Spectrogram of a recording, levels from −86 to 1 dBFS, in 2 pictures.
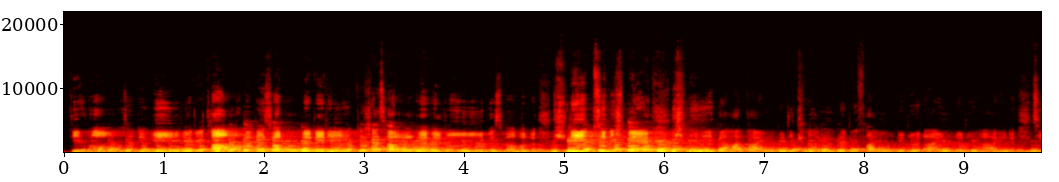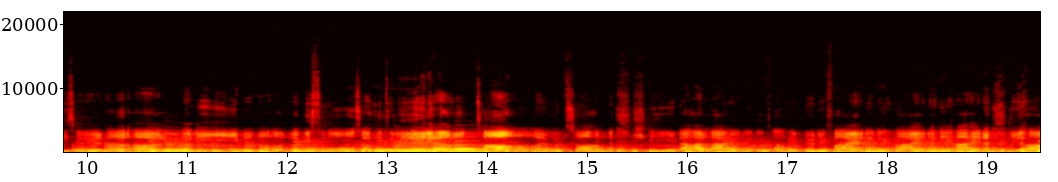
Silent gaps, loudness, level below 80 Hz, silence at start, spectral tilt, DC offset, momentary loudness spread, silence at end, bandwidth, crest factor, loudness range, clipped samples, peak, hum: none; -28 LUFS; -52 dBFS; 0.1 s; -6 dB/octave; under 0.1%; 11 LU; 0 s; 13 kHz; 18 dB; 6 LU; under 0.1%; -10 dBFS; none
